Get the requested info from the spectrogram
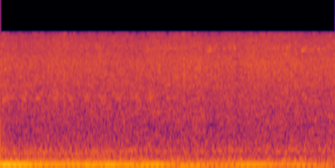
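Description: A deep, low rumble with a steady low pitch that swells at the start and slowly fades.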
